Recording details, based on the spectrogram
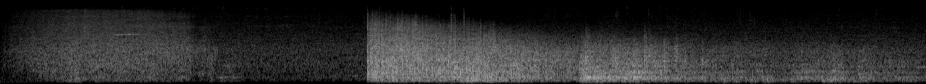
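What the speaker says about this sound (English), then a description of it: "there was a massive, massive thunderstorm" Thunder rumbling through a massive thunderstorm, recorded from a balcony in Colombia: a broad roar of noise that swells, surges sharply partway through, then rolls on loudly with no voices.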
